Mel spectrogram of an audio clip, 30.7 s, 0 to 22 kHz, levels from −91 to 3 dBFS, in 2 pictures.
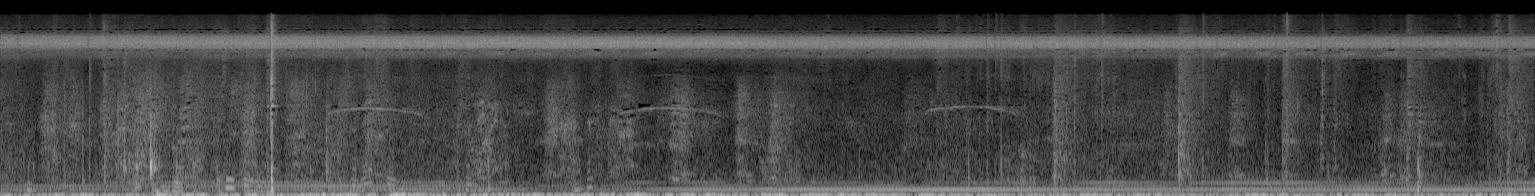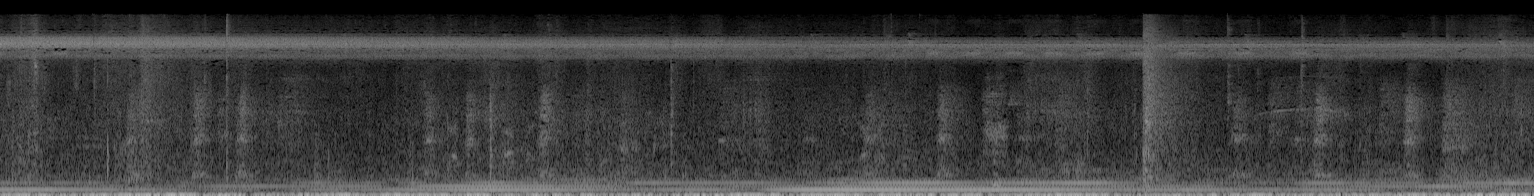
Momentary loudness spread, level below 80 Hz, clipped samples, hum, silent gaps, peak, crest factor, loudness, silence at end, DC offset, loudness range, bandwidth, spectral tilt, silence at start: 11 LU; -38 dBFS; under 0.1%; none; none; -4 dBFS; 26 dB; -30 LUFS; 0 s; under 0.1%; 10 LU; 16.5 kHz; -2 dB/octave; 0 s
